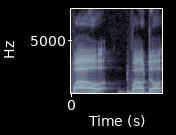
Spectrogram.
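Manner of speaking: put-on stuttering, stammering speech. Telling a joke, voicing the patient's reply: imitating a stutter. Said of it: "in the stutter".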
